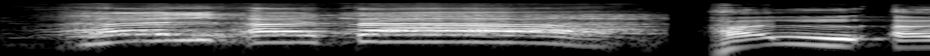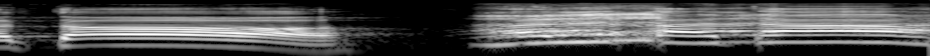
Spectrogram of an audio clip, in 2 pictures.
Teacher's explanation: تا پر کھڑا زبر ہے تا کو ایک الف کھینچنا ہے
